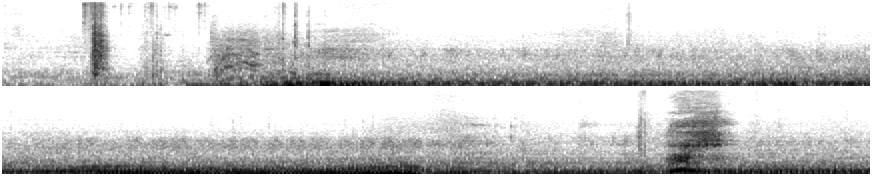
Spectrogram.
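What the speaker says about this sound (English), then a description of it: "I'm pushing the vehicle so hard that I stalled it out" A stuck vehicle's engine on an abandoned track in a storm labours hard during winching, a deep building rumble that swells and strains before dropping off, with a sharp knock early and a gasp-like burst near the end.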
